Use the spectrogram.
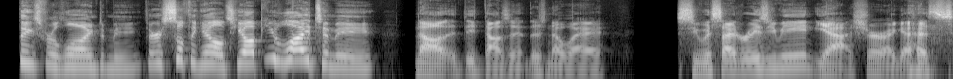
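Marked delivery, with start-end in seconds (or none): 0.2-3.7 very high, loud, put-on sorrowful voice. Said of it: "my sad voice".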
